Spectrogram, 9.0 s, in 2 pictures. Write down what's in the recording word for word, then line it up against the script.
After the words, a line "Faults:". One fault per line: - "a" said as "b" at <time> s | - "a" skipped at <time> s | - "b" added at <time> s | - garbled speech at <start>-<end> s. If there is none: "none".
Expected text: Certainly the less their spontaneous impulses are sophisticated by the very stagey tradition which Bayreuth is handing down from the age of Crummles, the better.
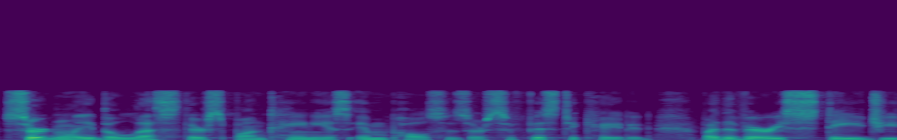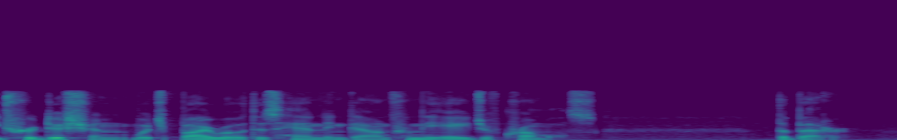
Certainly the less their spontaneous impulses are sophisticated by the very stagey tradition which Bayreuth is handing down from the age of Crummles, the better.
Faults:
none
